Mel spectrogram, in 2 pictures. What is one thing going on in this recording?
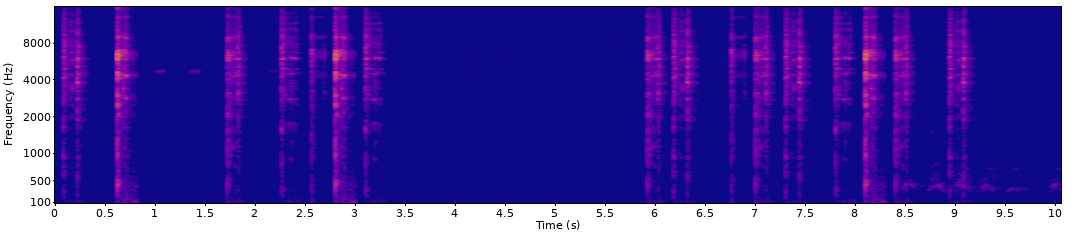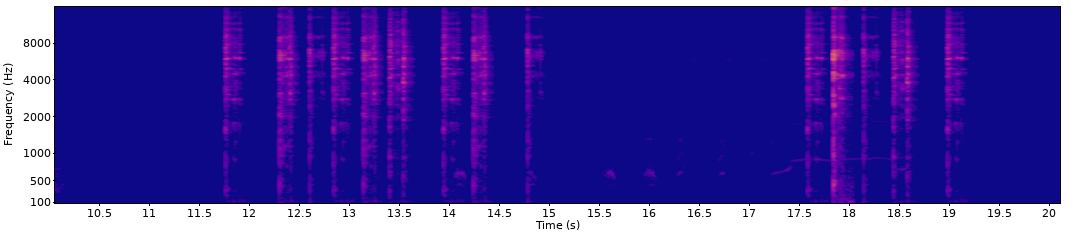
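A fork clinks against a plate in quick bursts.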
